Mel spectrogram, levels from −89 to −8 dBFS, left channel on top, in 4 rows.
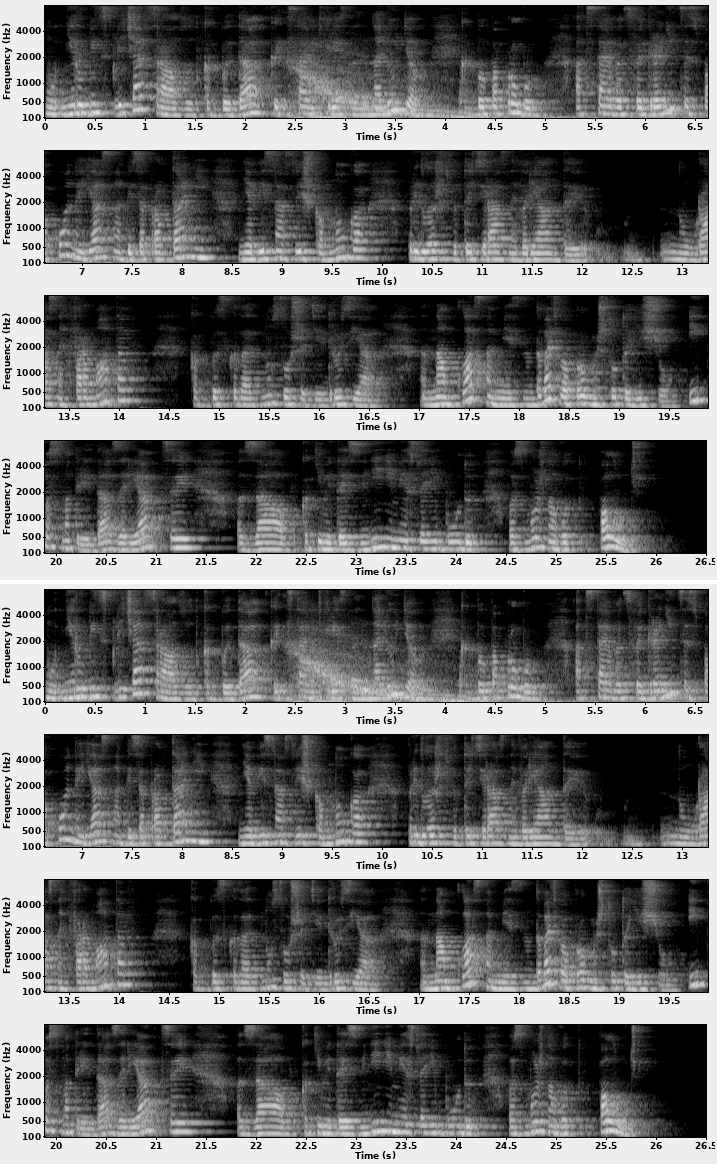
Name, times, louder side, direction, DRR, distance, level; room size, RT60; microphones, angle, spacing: voice 1, 0.0-14.1 14.4-25.8, left 1 dB, 70° right, -1 dB, 1.8 m, -29 dB
sound 1, 2.4-8.5, equal, 25° right, 0.9 m, -33 dB
8.7 x 3.0 x 6.4 m, 0.65 s
head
